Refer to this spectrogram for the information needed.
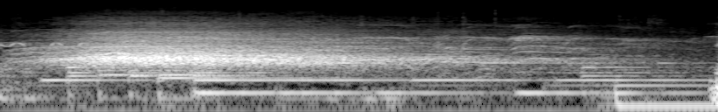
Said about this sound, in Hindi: एक बार और चीख मार सकते हो दिल्ली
